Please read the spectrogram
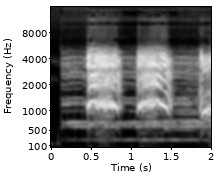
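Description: Short howling cries from a cartoon soundtrack, each rising and falling in pitch: two in a row, with a third starting near the end, over a held eerie music chord.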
